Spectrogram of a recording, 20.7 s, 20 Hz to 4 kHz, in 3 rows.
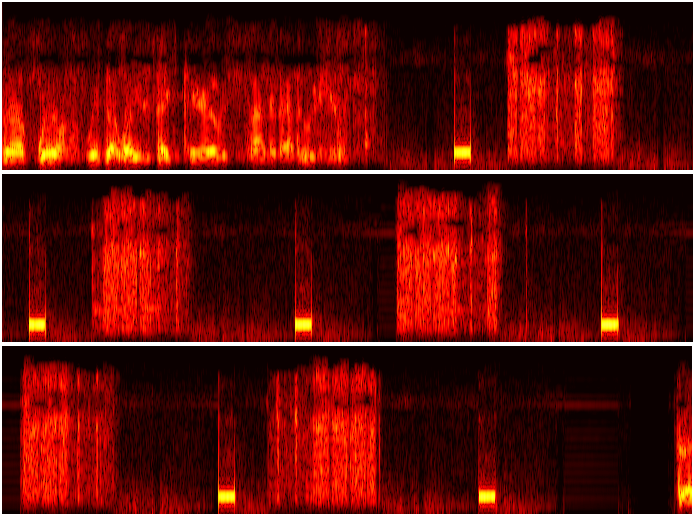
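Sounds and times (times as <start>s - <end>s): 
harsh bursts of radio static or data noise: 0.0s - 19.9s, 20.6s - 20.7s
speech: 0.2s - 3.7s
rapid electronic beeping tones over radio: 4.5s - 4.8s.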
